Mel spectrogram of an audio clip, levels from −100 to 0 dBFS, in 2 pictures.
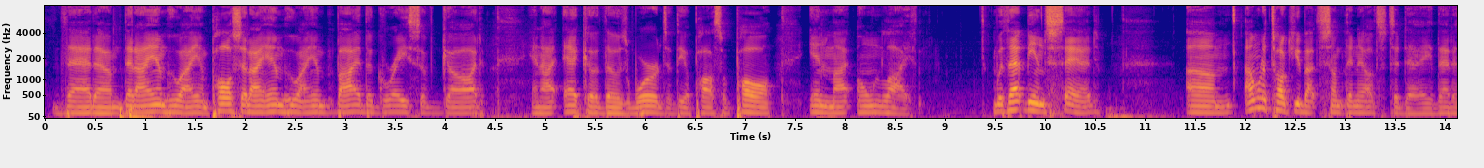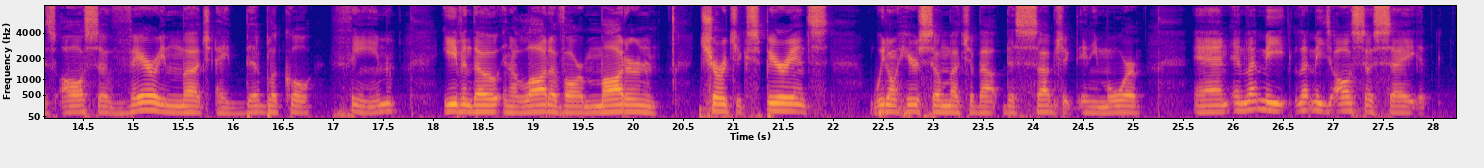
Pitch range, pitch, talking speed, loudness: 115-135 Hz, 125 Hz, 175 wpm, -29 LUFS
